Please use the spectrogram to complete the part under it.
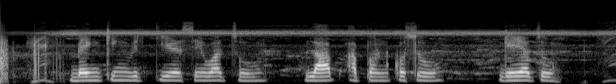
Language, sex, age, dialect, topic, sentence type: Marathi, male, 18-24, Southern Konkan, banking, question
